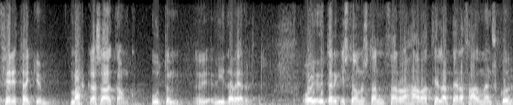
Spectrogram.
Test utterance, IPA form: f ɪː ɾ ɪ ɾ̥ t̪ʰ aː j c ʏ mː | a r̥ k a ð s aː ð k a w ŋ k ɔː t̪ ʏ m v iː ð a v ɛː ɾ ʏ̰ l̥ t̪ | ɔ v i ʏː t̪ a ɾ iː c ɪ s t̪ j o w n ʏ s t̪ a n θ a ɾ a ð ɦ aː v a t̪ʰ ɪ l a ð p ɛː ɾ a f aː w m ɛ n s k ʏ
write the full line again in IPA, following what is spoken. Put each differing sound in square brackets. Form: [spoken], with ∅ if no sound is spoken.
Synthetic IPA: f ɪː ɾ ɪ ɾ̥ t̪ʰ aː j c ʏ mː | a r̥ k a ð s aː ð k a w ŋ k [uː] t̪ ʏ m v iː ð a v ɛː ɾ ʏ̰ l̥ t̪ | ɔ [ɣ] i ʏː t̪ a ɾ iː c ɪ s t̪ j o w n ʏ s t̪ a n θ a ɾ a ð ɦ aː v a t̪ʰ ɪ l a ð p ɛː ɾ a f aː [ɣ] m ɛ n s k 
